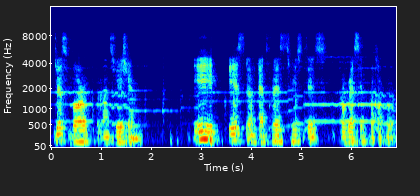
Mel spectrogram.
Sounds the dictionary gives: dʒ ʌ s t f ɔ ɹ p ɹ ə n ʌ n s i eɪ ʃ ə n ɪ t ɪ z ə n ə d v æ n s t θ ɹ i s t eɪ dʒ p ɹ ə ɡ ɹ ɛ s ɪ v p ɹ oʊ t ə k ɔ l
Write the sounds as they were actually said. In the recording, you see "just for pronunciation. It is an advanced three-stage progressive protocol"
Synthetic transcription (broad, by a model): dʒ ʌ s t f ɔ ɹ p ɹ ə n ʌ n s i eɪ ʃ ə n ɪ t ɪ z ə n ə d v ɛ s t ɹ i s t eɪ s p ɹ ə ɡ ɹ ɛ s ɪ v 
